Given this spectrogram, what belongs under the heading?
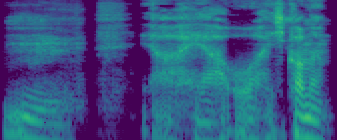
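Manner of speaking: soft, slow acted moans, partly whispered; hushed moaning, drawn out at the end. A narrator's reading. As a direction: let the words dissolve into quiet moans. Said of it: "stöhnte Susanne".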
